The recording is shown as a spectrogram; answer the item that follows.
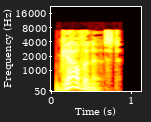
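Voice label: "galvanist", British English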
